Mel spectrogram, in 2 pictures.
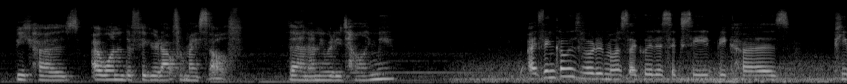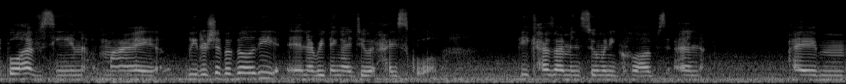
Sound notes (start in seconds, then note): none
